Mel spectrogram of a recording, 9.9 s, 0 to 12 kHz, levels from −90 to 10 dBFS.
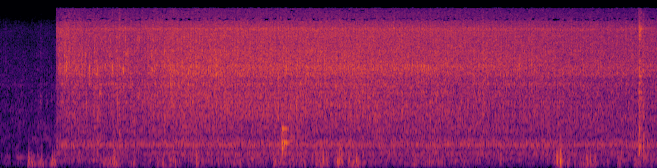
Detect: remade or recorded recorded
